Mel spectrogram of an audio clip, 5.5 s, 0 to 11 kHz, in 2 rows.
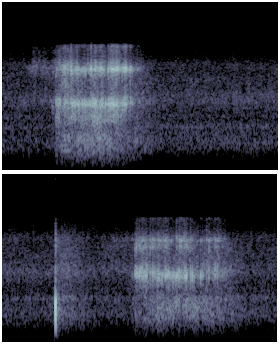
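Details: Light snoring: two soft, hissing snores about 3.5 seconds apart, with a single sharp click between them.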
